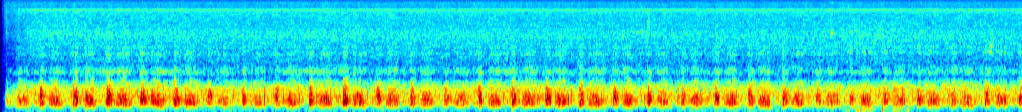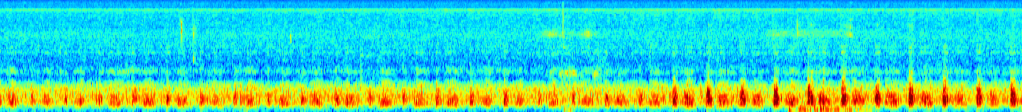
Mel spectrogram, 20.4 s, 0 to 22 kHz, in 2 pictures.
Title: Fetal heartbeat 9 + 2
